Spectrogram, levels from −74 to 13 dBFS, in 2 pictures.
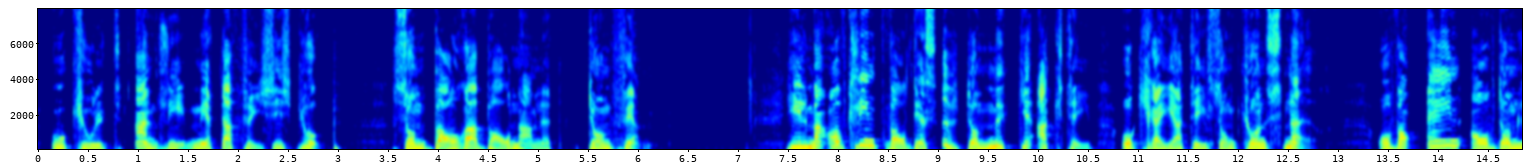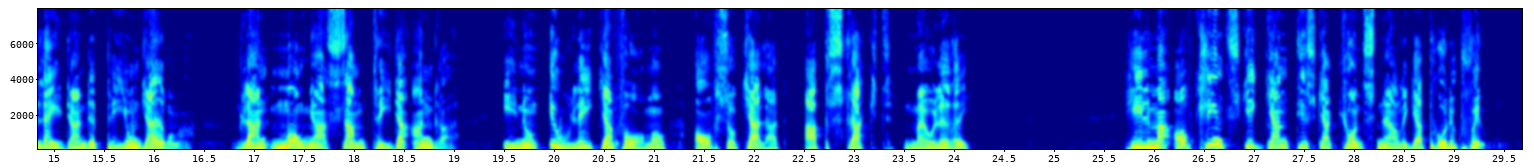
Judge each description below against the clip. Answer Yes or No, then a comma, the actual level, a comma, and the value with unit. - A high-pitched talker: Yes, high, 215 Hz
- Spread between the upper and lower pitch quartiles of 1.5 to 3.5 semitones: No, wide, 5.4 semitones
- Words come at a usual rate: No, slow, 95 wpm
